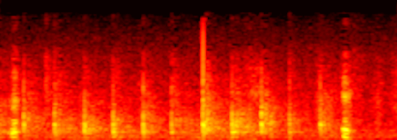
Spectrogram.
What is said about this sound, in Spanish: Parece que alguien se fue corriendo, pero mis hombres no le dispararon.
